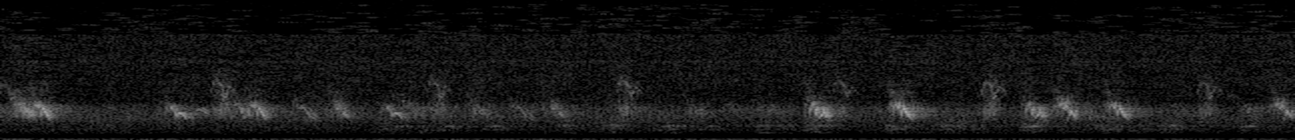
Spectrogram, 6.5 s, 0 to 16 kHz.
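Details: At dusk on 21 July 2015 a female osprey stands on the nest after bringing a stick and calls repeatedly for her absent mate. Distant high whistled chirps come in loose bursts with pauses, set against a constant low background hum.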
